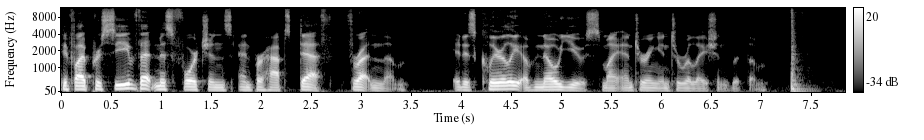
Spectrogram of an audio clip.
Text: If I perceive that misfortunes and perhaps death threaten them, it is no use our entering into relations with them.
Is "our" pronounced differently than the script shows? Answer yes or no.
yes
